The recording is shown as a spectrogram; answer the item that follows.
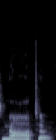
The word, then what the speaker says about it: natto: Mary Laborde, natto, pronounce it as natto.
